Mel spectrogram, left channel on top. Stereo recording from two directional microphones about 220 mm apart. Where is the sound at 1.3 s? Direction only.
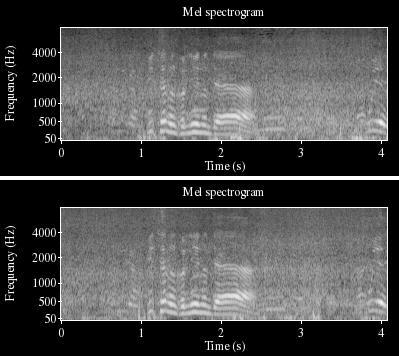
35° right (ahead or behind).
